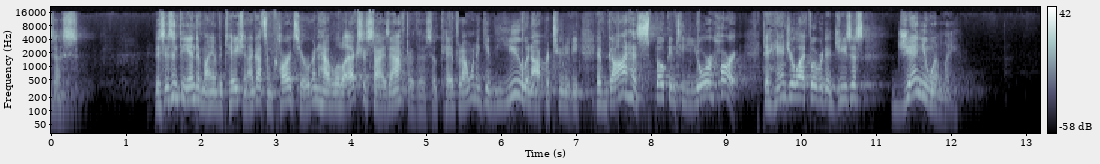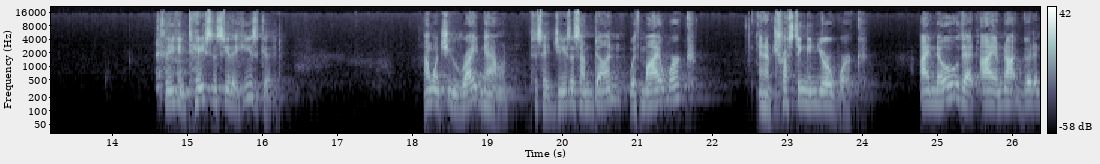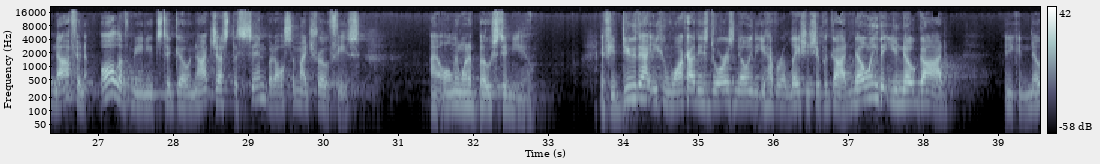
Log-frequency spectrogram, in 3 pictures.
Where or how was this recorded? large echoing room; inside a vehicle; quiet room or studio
large echoing room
